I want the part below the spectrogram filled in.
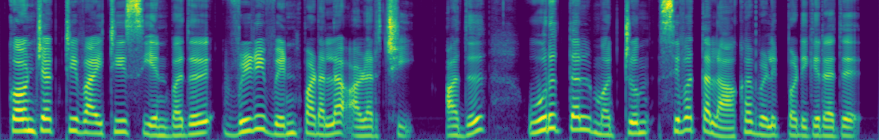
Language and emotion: Tamil, neutral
